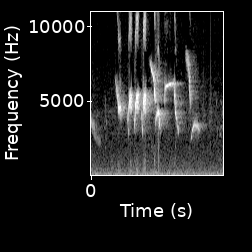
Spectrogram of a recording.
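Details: Reed Bunting singing in the reed beds of Matsalu: a short, clear phrase of about six high, sharp notes, quickly repeated and ending in a lower slurred note, over a quiet hiss of background.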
